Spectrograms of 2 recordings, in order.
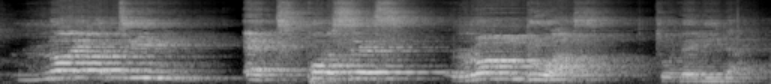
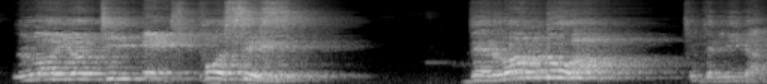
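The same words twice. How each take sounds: First: Slow, stressed principle. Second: Slow restatement. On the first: Preacher stating a principle slowly. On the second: Preacher restating the principle. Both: Acted.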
